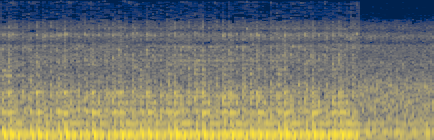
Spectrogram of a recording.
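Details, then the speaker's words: Hydrolocked engine after water was cleared and injectors retightened, running on a lift and starting within half a crank, engine oil change due next day: steady, even idle with a smooth low rumble and no knocking, then shut off. Normal idle, no problem. "तो भाई finally गाड़ी बिल्कुल okay engine में कोई problem नहीं है"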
